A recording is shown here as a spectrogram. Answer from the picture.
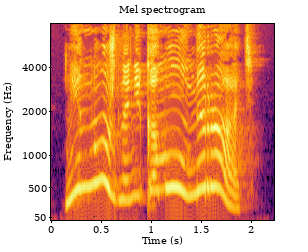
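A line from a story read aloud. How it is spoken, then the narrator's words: Desperate shout. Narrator (Russian): в отчаянии закричал на нее Огнезвезд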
